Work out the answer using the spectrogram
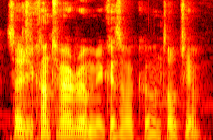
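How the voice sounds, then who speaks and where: A man's voice: medium pitch, rapid-fire, soft background music. A man streaming a visual novel, reading its narration aloud and breaking off for wry comments, swearing and laughing.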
